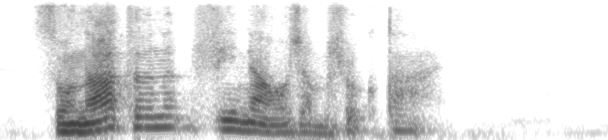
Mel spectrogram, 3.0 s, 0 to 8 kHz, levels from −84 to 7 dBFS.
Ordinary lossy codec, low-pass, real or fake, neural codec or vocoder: Opus, 32 kbps; 7.2 kHz; fake; codec, 16 kHz in and 24 kHz out, 0.4 kbps, LongCat-Audio-Codec, fine tuned four codebook decoder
